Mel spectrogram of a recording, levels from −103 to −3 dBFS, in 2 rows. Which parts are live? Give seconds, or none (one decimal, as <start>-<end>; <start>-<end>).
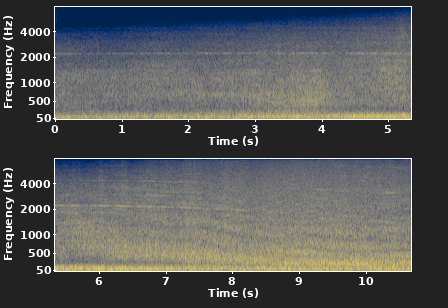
0.0-3.0; 3.6-8.3; 8.9-10.7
